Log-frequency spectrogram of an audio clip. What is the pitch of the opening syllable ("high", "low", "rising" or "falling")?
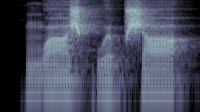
low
